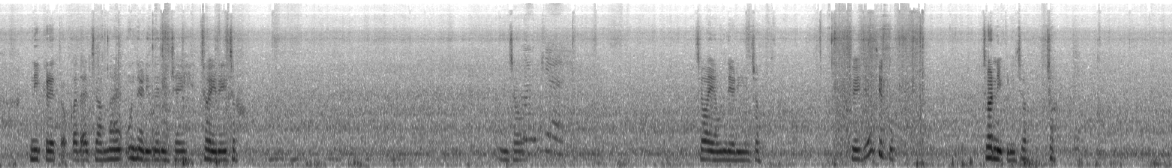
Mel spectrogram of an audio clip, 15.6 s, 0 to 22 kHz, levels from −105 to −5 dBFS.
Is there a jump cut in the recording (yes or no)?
no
